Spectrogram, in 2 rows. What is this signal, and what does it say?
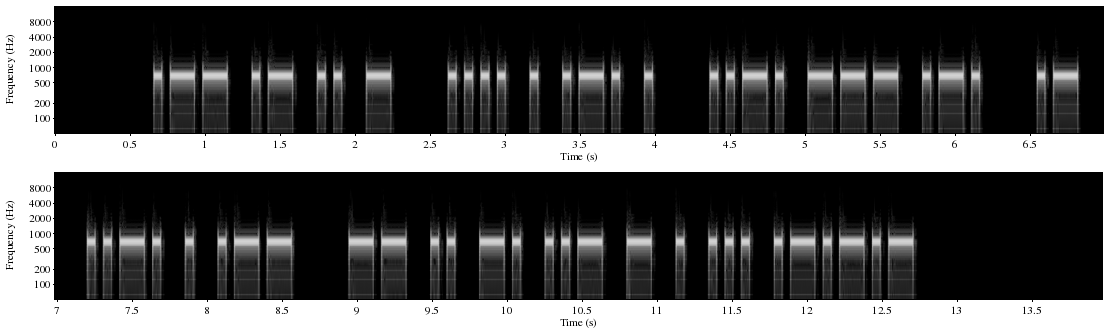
Morse code, heard as a keyed tone, about 22 wpm, 700 Hz. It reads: WAIT HERE FOR A FEW MINUTES.
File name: practice / 22wpm / Sentences with 3-Word Phrases - 22wpm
